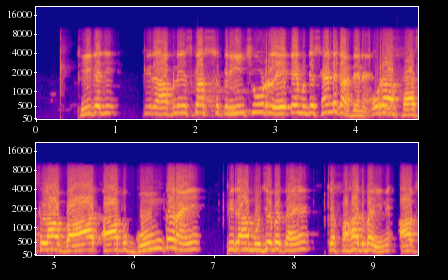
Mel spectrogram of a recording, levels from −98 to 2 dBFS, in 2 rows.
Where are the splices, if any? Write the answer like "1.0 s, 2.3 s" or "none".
4.1 s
